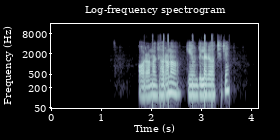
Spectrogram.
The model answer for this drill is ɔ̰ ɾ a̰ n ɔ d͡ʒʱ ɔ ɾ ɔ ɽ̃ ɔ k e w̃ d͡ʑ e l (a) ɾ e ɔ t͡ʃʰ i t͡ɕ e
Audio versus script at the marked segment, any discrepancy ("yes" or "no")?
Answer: no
